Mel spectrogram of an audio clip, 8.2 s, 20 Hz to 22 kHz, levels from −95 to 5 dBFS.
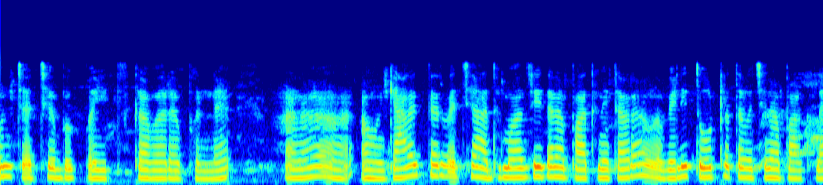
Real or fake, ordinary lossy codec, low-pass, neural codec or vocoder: real; none; 5.4 kHz; none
